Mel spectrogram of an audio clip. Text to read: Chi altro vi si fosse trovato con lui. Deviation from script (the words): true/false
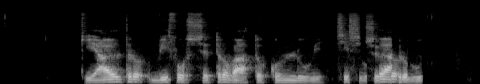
true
